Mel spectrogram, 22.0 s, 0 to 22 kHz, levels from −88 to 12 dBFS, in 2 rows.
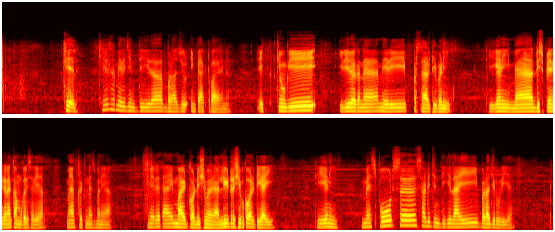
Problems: constant background noise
